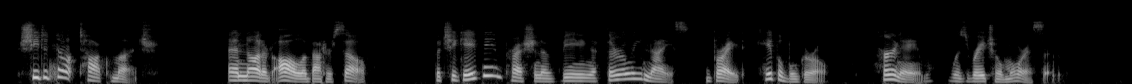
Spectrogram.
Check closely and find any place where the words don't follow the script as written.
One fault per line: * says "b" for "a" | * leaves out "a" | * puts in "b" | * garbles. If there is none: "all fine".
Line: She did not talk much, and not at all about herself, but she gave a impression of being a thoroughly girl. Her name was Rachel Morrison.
* says "the" for "a"
* puts in "nice bright capable"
